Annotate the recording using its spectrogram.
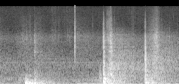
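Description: Climbing shoes and hands knocking and scuffing against the holds and wooden panels of an indoor bouldering wall: a low thump, then two sharper knocks about half a second apart.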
